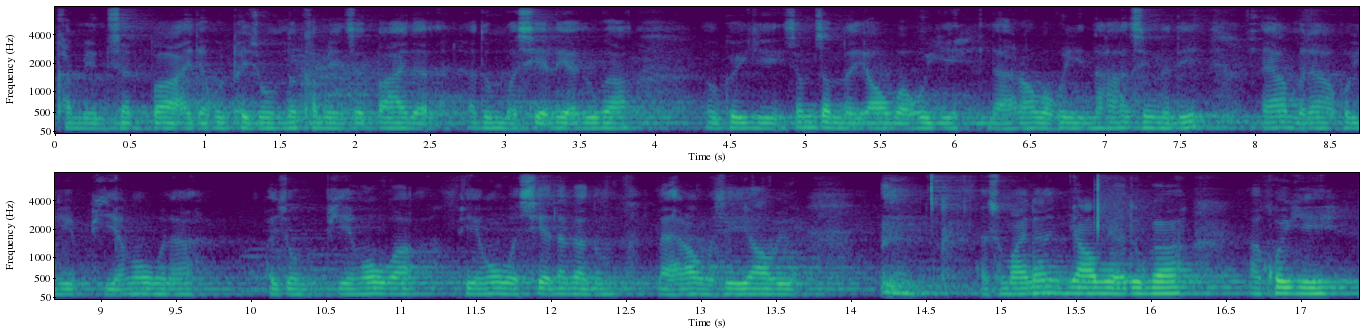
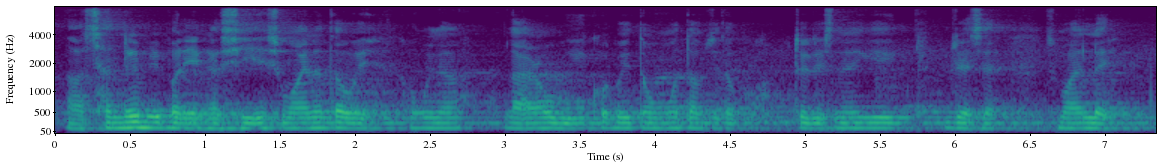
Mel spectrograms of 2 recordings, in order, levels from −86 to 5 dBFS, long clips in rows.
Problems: constant background noise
